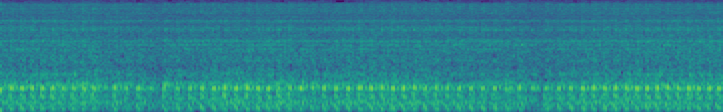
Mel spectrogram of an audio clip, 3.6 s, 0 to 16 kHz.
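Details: Yamaha Mio 125 RR scooter with hard starting and a battery that dies after 3–4 days parked. It idles just after starting with quick, even firing pulses and a faint hum. Battery reads 12.5 V (9 V while cranking), charging about 13 V at idle; normal idle.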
